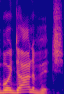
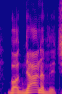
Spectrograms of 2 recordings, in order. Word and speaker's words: Bogdanovic: Los Angeles camp and buan bonovich uh uh uh bogdanovich excuse me I didn't pronounce that properly from the Brooklyn Nets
